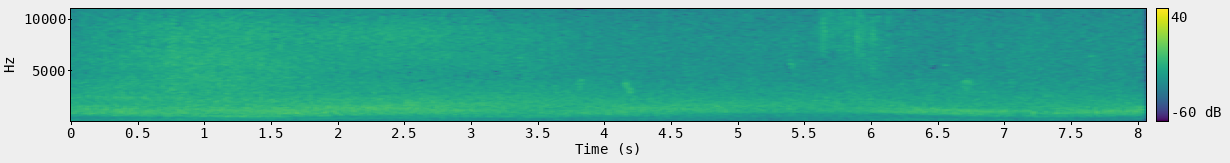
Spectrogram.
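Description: Road traffic passing: a rushing noise that swells and fades, once in the first half and again near the end, with a low rumble that stops about halfway through. A few faint, short high chirps sound in the second half.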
